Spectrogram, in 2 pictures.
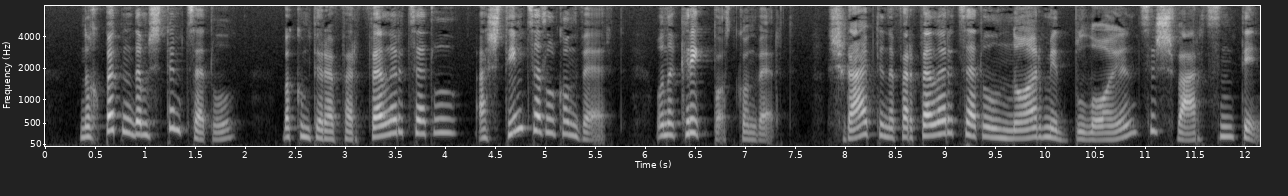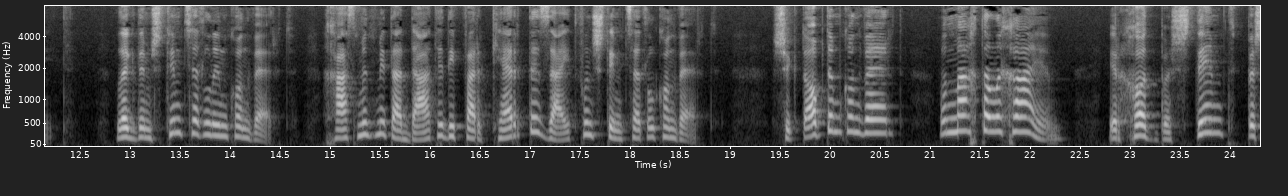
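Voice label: Yiddish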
